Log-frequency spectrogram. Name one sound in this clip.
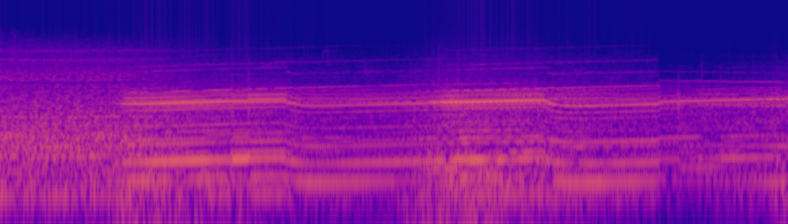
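A car engine drones and shifts as the car drives away.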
